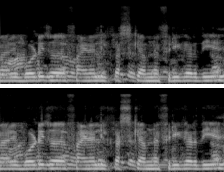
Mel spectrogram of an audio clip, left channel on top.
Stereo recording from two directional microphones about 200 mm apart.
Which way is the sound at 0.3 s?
10° left (ahead or behind).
